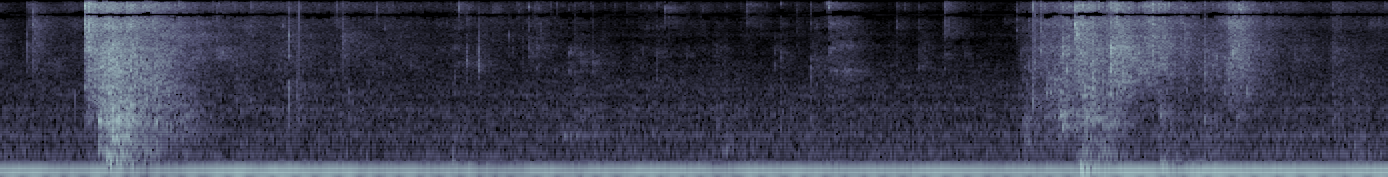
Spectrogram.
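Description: Water splashing in a bath, once about half a second in and again around six and a half seconds in, over a steady low hum.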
